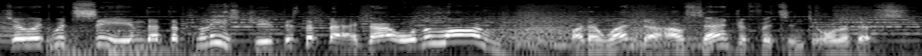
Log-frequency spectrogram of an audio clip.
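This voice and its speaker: Guy doing a dramatic old time radio announcer, high pitched and super animated, music behind him. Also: normal speed. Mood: excited. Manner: dramatic, showy. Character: excitable male 1950s radio serial announcer. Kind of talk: 1950s radio narration.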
